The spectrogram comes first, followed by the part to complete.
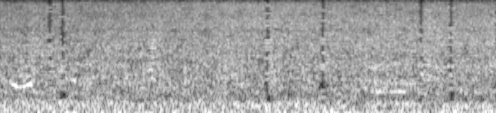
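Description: Steady hiss of rain falling on a wet street, with faint chatter of people nearby.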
